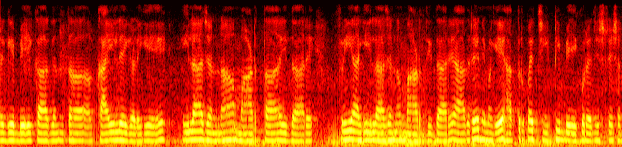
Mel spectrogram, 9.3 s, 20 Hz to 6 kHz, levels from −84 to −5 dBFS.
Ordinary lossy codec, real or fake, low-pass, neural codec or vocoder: none; fake; 5.4 kHz; vocoder, 22.05 kHz, 80 mel bands, WaveNeXt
